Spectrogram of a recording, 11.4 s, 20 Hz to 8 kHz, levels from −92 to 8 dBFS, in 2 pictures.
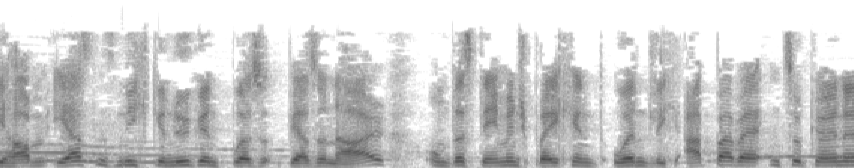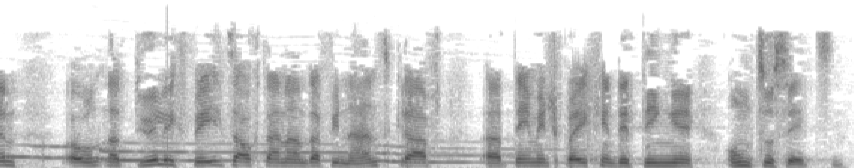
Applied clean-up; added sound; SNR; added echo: none; Dog; 15 dB; none.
